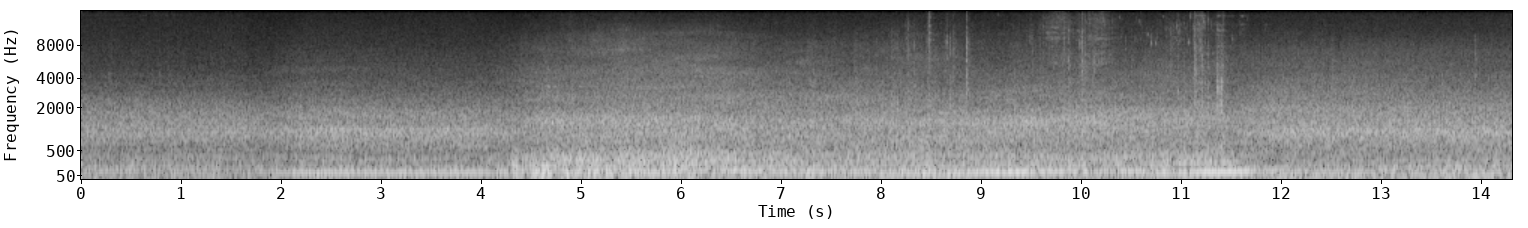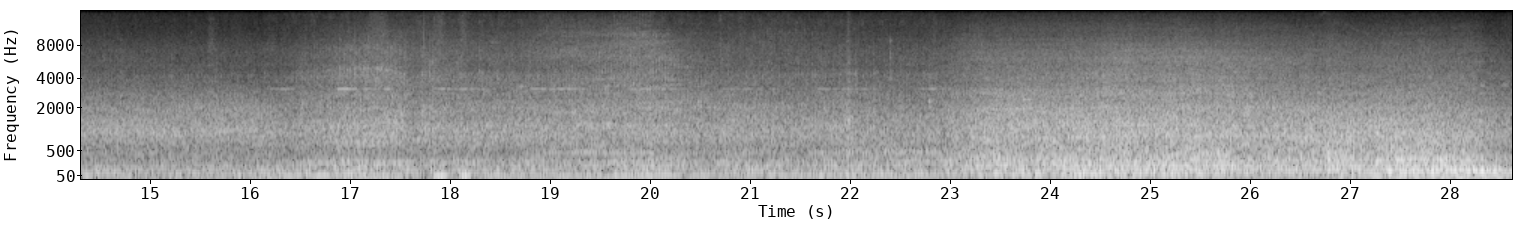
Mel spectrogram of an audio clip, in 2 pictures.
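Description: Road traffic: cars and trucks passing on a busy road, with a low engine hum that swells and fades as vehicles go by.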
